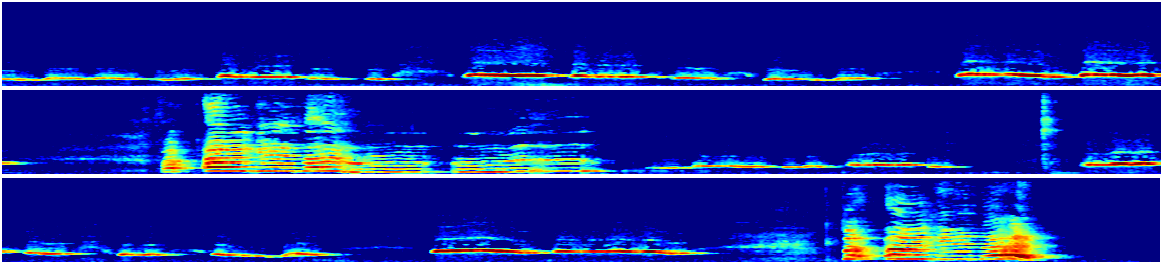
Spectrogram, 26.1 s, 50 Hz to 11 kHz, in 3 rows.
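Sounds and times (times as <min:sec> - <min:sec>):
child whistling a tune: 0:00.0 - 0:08.8, 0:13.6 - 0:16.0, 0:16.8 - 0:20.0, 0:20.6 - 0:22.8
child singing: 0:09.9 - 0:13.3, 0:23.7 - 0:25.3.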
